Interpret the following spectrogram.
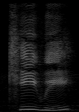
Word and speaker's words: kiwi: Kiwi with a long E.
